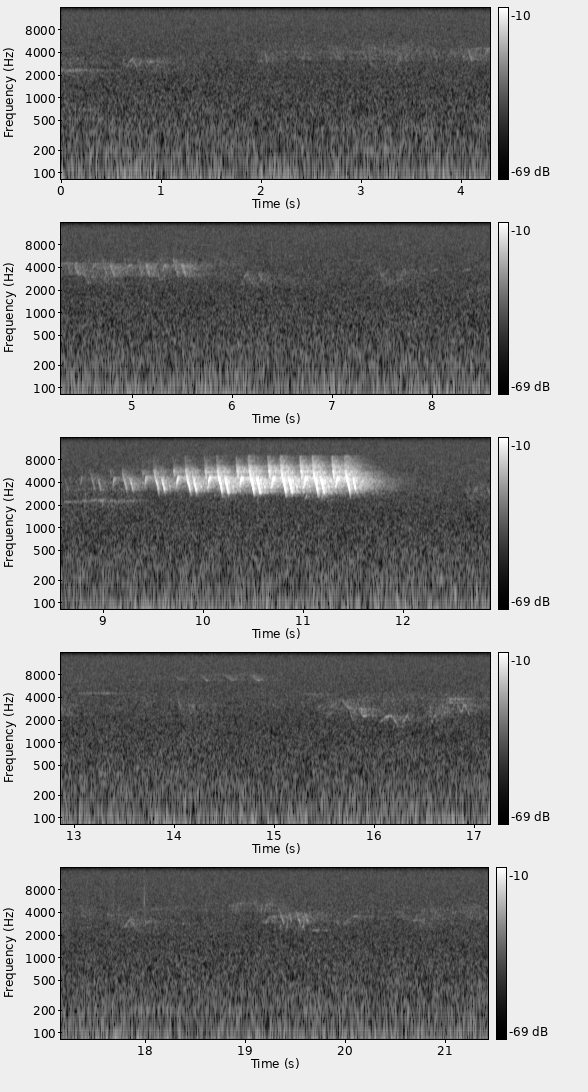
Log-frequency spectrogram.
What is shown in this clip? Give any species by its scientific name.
Seiurus aurocapilla, Mniotilta varia, Pheucticus ludovicianus, Geothlypis philadelphia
